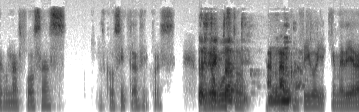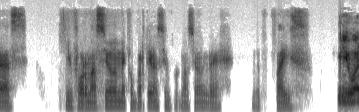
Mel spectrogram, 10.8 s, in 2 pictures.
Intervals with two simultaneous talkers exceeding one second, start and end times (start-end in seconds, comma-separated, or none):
2.9-4.4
